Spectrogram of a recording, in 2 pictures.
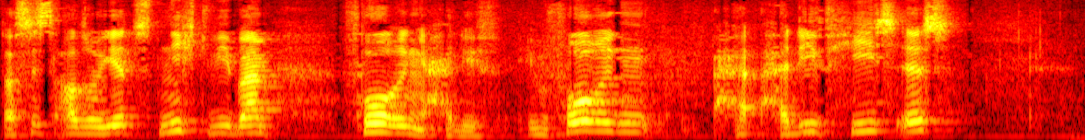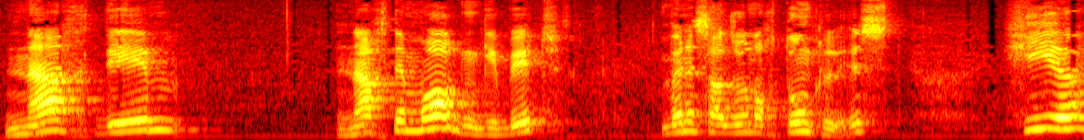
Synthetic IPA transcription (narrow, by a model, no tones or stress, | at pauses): d̥asɪstʔa̰lzojɛt͡stnɪçtv̥iːbaɪm | foːʁɪɡŋ̩ħadḭːθʔɪmfoːʁɪɡŋ̩ħadiːθhiːsɛs | naːχd̥eːm | naːχd̥eːmːɔɐɡŋ̩ɡəbeːt | vɛnɛsʔalzonɔχd̥ʊŋkl̩ʔɪst | hiːɐ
